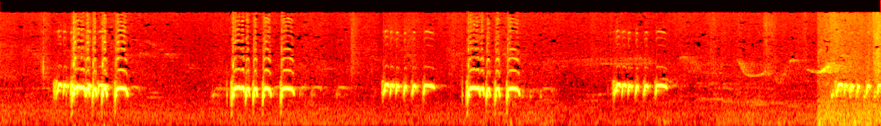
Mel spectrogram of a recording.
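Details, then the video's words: Local Indonesian Zebra dove singing repeated cooing phrases about every two seconds. Each is a stutter of quick notes ending in a drawn-out level tone, and a burst of rustling noise comes at the end. "Perkutut lokal"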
